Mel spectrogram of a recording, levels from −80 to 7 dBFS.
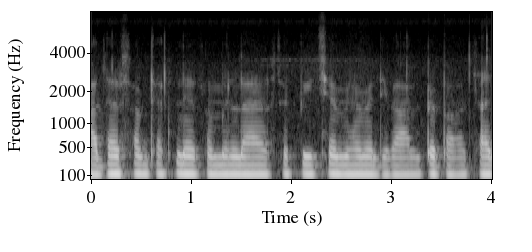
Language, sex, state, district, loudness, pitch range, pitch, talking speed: Hindi, male, Odisha, Malkangiri, -16 LUFS, 115-120 Hz, 115 Hz, 180 wpm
